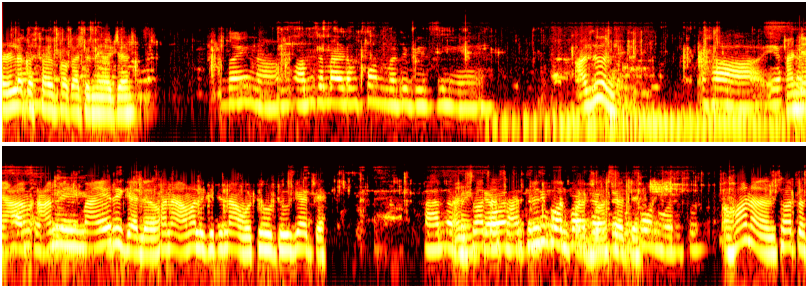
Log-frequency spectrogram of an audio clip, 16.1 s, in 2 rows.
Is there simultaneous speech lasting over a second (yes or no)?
yes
